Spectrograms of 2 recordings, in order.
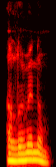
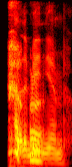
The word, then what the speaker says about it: aluminum: It all started over the conversation I was in all started over aluminum. Aluminium. Yeah, exactly. But apparently aluminum was the original pronunciation. And then we changed it. Right? But the Americans didn't.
